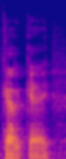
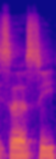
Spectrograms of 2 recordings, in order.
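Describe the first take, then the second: First: The name begins with a hard k sound. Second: The name begins with a soft s sound. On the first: This is probably how the ancient Greeks said it. "the Greeks probably said Kerke" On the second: This is the usual English way of saying it. "we say Circe"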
